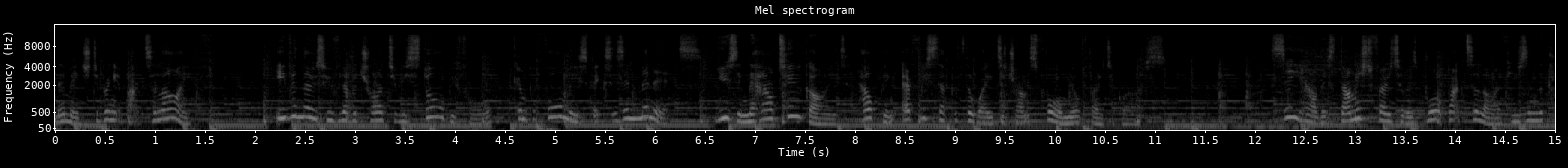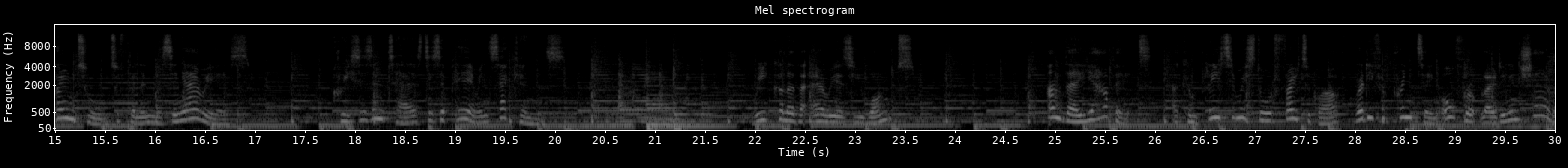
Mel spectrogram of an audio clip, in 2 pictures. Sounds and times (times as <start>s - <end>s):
Speech: 0.0s - 1.6s, 2.2s - 11.1s, 12.2s - 17.0s, 17.8s - 20.1s, 22.0s - 23.6s, 24.9s - 30.0s
Music: 0.0s - 30.0s.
